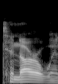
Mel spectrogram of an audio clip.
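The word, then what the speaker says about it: Tinariwen: that i think are just amazing albums uh tanara win and i'll spell it for you it's thank you t i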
